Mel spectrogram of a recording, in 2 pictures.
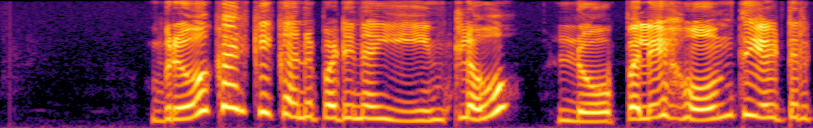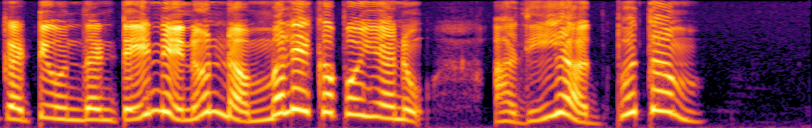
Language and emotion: Telugu, surprised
